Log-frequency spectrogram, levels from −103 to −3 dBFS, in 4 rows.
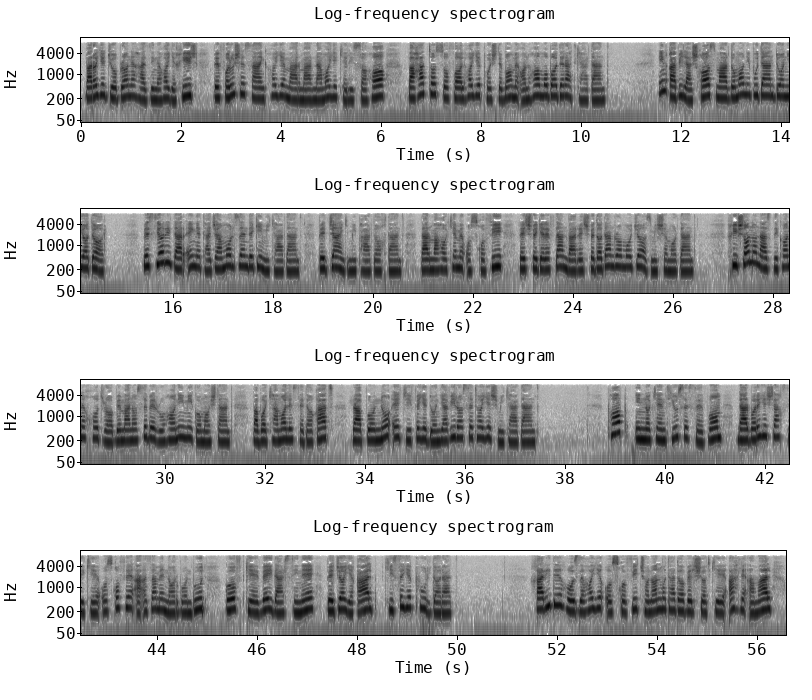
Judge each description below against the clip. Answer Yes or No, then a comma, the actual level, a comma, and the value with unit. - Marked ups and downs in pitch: No, average, 4.0 semitones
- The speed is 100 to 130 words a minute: Yes, average, 110 wpm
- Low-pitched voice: No, high, 215 Hz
